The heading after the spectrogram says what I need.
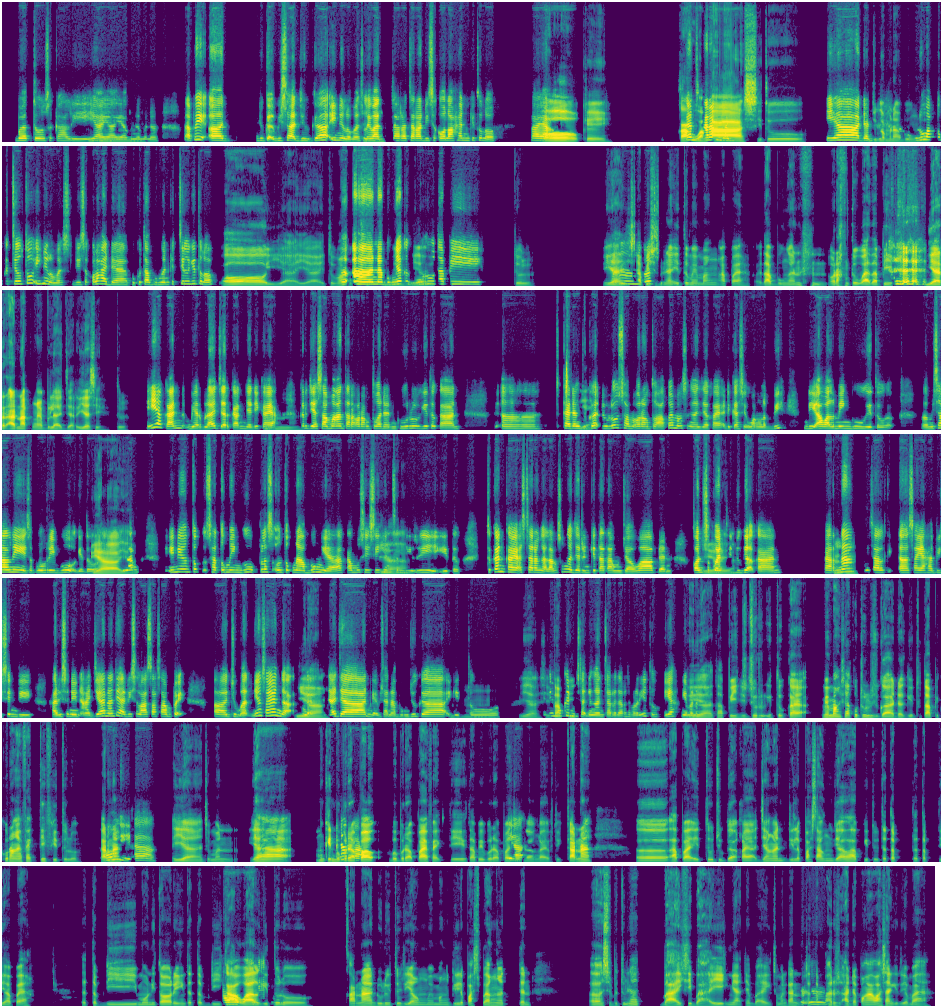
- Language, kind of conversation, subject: Indonesian, unstructured, Bagaimana cara mengajarkan anak tentang uang?
- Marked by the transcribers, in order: tapping; chuckle; laughing while speaking: "orang tua"; laugh; other background noise; tsk; "efektif" said as "eftik"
